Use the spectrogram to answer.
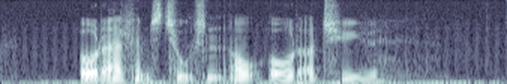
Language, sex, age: Danish, male, 32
